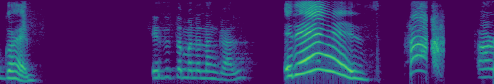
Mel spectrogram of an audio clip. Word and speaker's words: manananggal: Yeah, we don't have hard vowels in the Philippines, so whenever you see when you ever see any of the vowels, it's not pronounced a, it's just ah, so it's manananggal, not manananggal, it's manananggal.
